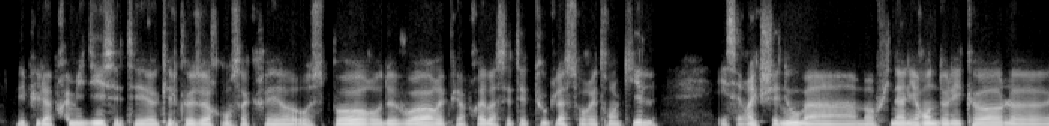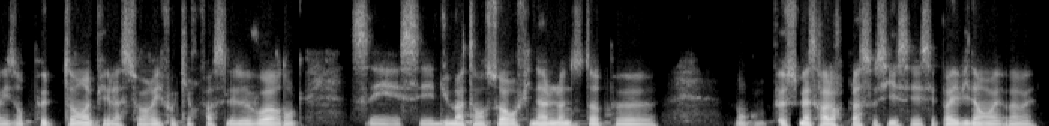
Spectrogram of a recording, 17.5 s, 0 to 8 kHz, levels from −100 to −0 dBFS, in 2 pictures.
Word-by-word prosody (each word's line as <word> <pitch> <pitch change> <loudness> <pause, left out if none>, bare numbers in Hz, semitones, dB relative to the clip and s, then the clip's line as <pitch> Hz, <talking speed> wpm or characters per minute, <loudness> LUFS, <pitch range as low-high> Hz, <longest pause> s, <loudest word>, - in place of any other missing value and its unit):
Et 100 - -2
puis 100 - -6
l'après-midi, 95 +2 +2
c'était, 100 -3 -3
heu, 90 -2 +2
quelques 95 +2 -1
heures 95 0 +2
consacrées 95 0 -4
au 85 -1 +1
au 90 - -1
sport, 100 +4 +4
aux 90 -1 +1
devoirs, 95 +7 +4
et - - -1
puis - - -9
après, 105 +6 -1
bah, 95 - +2
c'était 90 +1 -7
toute 120 +3 -8
la 100 - +2
soirée 90 -2 -4
tranquille. 100 +7 -2 0.5
Et - - -8
c'est - - -6
vrai 105 - +2
que - - -8
chez 95 - -2
nous, 120 +5 +6
bah 85 -4 +1
bah, 80 0 -3
au - - -2
final, 105 +4 +1
ils 95 - +2
rentrent 100 0 +4
de 95 - +1
l'école, 115 +7 +1
heu, 90 -2 -1
ils 90 0 -5
ont - - -4
peu 100 - -2
de - - -25
temps 110 +4 +3
et - - +1
puis, 90 - -6
la 90 - -2
soirée, 90 +2 -3
il - - -5
faut - - -10
qu'ils - - -12
refassent - - -8
les 85 - -2
devoirs. 105 +6 +3
Donc, 90 -1 -5 0.4
c'est 85 -3 -8
c'est 80 +1 -7
du 90 +2 -2
matin 95 -1 +2
au - - -4
soir, 110 +3 +4
au 100 - +1
final, 100 +3 +1
non-stop. 95 +2 0
Heu 85 -1 -2 0.7
donc, - - -9
on 90 - -16
peut 110 - -3
se 105 - -1
mettre 105 +1 +3
à - - +7
leur 95 - 0
place 115 -1 -3
aussi, 100 +3 -4
c'est 90 -3 -6
c'est - - -10
pas 105 - +3
évident. 100 -3 +2
Ouais 85 - -2
ouais 90 - -3
ouais. 85 -1 -5
95 Hz, 270 wpm, -23 LUFS, 90-105 Hz, 0.7 s, à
